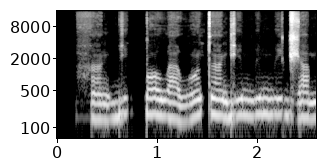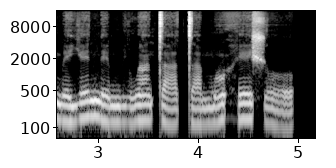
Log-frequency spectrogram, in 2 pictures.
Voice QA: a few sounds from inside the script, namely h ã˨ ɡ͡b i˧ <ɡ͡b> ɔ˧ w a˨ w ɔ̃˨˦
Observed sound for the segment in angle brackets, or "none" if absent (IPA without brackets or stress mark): k͡p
